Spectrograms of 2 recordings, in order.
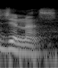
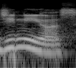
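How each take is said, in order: First: The word has two syllables. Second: The word has three syllables. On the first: "জিনিয়াস থেকে বলছে জেনাস" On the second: "এটা হলো আসলে জিনিয়াস"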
